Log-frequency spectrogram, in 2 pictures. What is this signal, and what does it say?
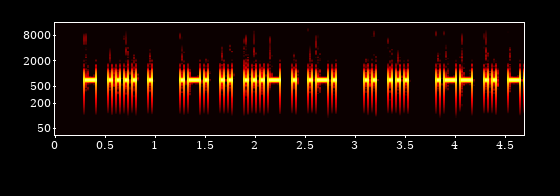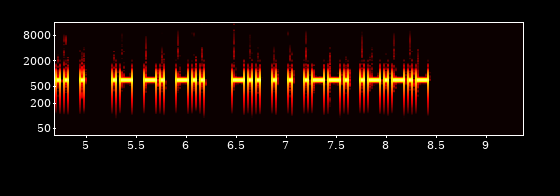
Morse code, heard as a keyed tone, about 30 wpm, 700 Hz. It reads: THE RIVER IS WIDE AND DEEP.
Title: Sentences from Top 1000 Words - Review Part 6 - 30wpm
